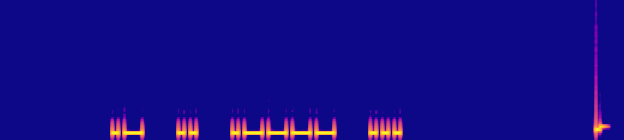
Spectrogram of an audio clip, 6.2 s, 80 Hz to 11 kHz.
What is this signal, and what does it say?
Morse code, heard as a keyed tone, about 20 wpm, spaced as for 14 wpm, 700 Hz. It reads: AI1S
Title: 055 Lesson 10g - Letter r - Call Signs 20wpm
